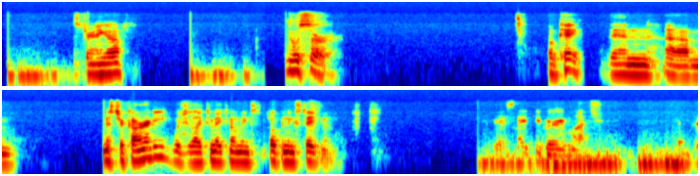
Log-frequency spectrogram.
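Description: A man speaks calmly over an online call, with short pauses.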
